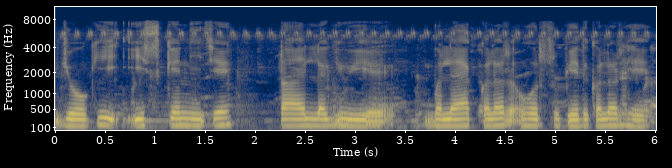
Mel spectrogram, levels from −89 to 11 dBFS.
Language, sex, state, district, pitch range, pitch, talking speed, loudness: Hindi, male, Uttar Pradesh, Saharanpur, 130-135 Hz, 130 Hz, 130 wpm, -15 LUFS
